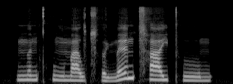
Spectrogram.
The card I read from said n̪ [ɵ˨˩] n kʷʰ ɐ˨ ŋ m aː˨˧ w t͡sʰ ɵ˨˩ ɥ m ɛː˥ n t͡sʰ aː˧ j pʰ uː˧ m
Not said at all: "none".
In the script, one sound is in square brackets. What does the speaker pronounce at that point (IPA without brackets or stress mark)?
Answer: ɵ˨˥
